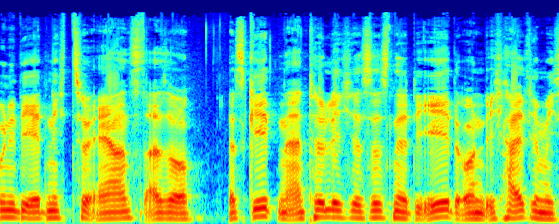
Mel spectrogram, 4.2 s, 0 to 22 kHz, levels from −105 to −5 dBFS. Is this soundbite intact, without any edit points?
yes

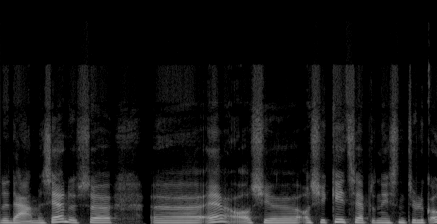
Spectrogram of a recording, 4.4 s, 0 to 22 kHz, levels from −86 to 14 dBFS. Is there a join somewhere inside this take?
no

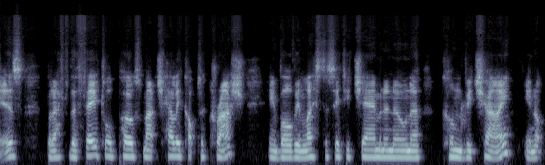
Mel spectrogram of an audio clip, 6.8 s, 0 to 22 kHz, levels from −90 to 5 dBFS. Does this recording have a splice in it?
no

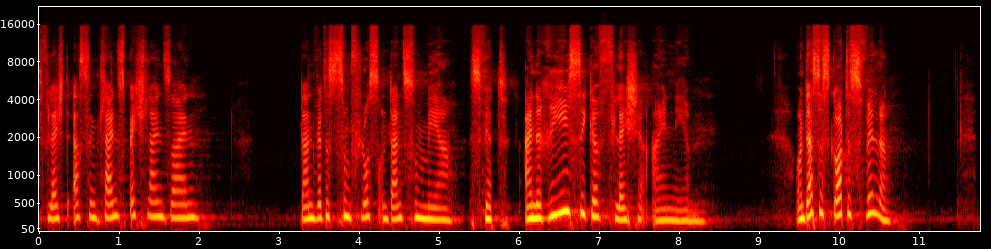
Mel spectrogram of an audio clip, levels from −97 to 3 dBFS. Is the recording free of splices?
no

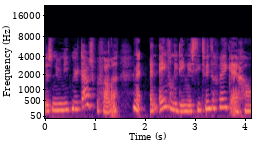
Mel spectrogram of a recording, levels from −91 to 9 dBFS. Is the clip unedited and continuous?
yes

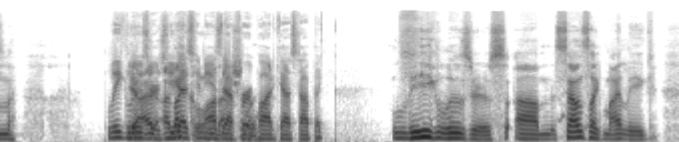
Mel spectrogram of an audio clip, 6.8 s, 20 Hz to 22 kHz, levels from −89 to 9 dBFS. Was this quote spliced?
no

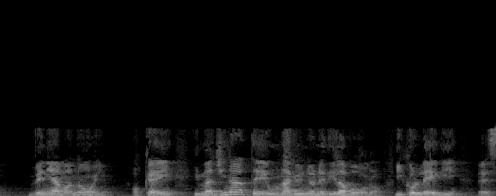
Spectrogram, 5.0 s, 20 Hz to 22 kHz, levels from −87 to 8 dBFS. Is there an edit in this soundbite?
yes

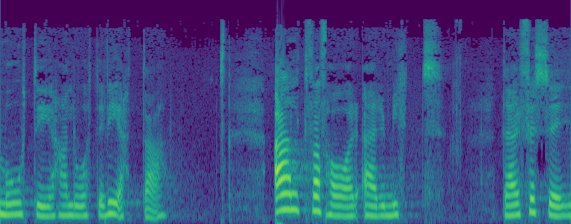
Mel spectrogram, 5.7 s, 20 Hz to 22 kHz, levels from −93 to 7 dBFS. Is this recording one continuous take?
no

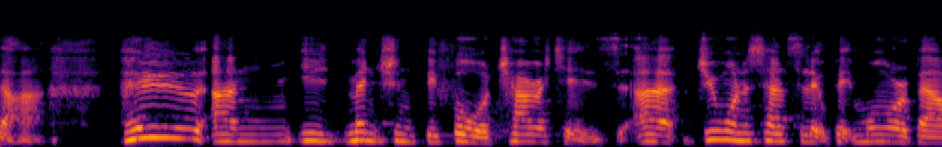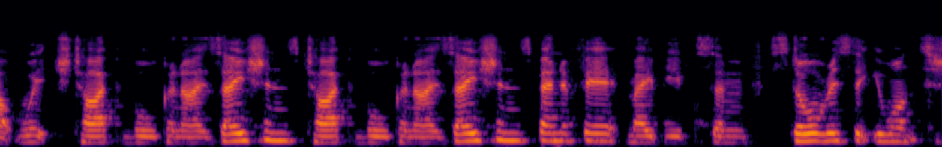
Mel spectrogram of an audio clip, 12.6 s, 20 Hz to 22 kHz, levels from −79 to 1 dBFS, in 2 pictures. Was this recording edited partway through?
yes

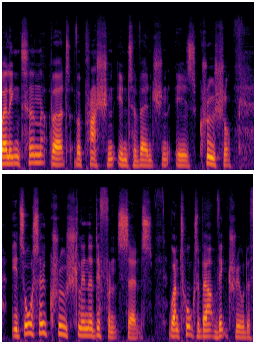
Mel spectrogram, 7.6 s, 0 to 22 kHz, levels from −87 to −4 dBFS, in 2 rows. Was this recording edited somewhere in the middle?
yes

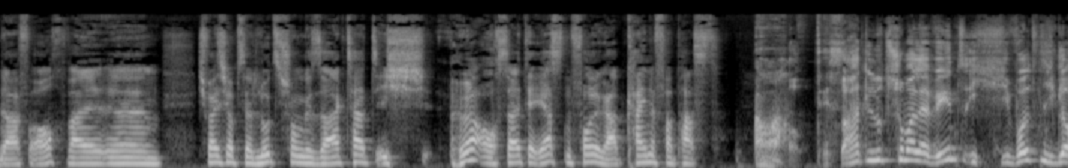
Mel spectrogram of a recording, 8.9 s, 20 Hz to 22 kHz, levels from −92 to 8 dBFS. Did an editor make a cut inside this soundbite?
no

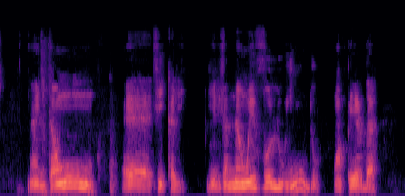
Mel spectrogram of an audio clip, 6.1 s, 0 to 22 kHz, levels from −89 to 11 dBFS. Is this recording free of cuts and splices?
no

